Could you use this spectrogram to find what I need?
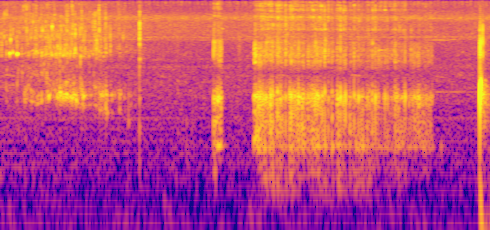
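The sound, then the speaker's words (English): A fizz pop lemonade is poured into a glass in a steady splashing stream lasting about two seconds, with a brief liquid gurgle just before and a sharp clink at the end. No one speaks. “Would you like a raspberry lemonade or maybe the cucumber honey? I'll take the fizz pop.”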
